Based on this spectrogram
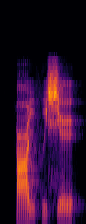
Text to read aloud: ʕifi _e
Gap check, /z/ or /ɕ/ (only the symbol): ɕ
